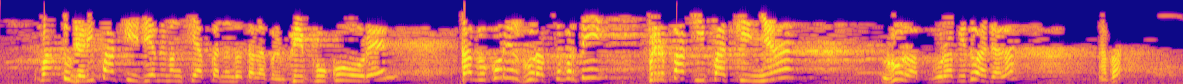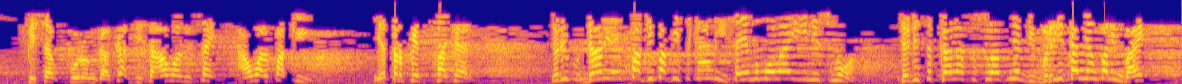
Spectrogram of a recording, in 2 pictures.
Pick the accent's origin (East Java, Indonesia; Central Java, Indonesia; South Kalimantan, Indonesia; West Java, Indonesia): Central Java, Indonesia; Semarang; kampung saya itu di Semarang. Kalau antum mungkin pernah namanya Desa Tambak Lorok. Pernah dengar mungkin. Itu di Semarang itu pusatnya preman.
